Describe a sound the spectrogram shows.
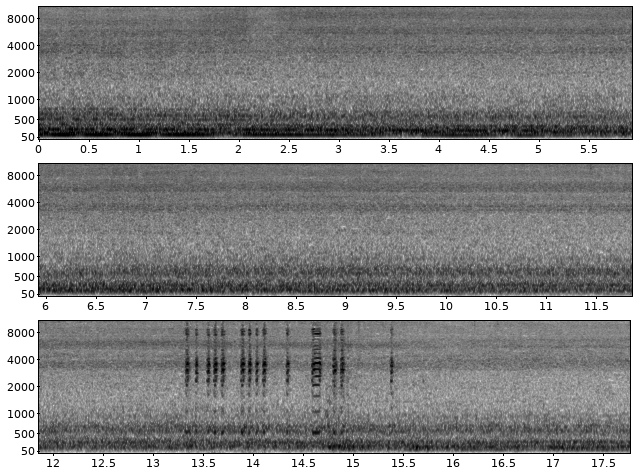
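Wheels rumble over the runway.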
